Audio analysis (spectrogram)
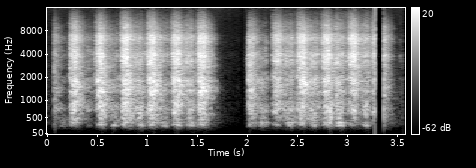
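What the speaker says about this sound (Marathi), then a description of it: "मी बारीक चाळणीने किसून घेतले, बघू शकता." Radish is rubbed on a fine grater in quick, even rasping strokes, about a dozen in two bursts split by a short pause, close and clear with no voices.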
